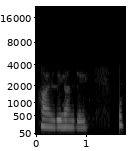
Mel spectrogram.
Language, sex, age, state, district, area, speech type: Punjabi, female, 30-45, Punjab, Kapurthala, urban, conversation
